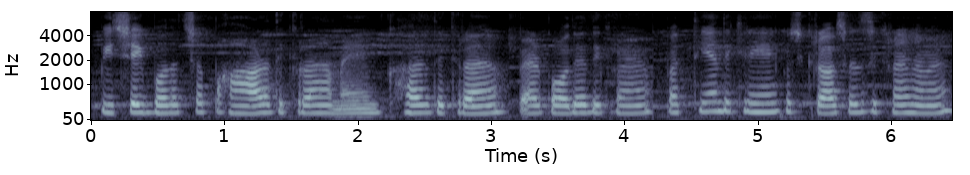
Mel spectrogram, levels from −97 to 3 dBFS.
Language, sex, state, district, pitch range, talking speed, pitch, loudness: Hindi, female, Bihar, Begusarai, 210-235 Hz, 260 wpm, 220 Hz, -37 LUFS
